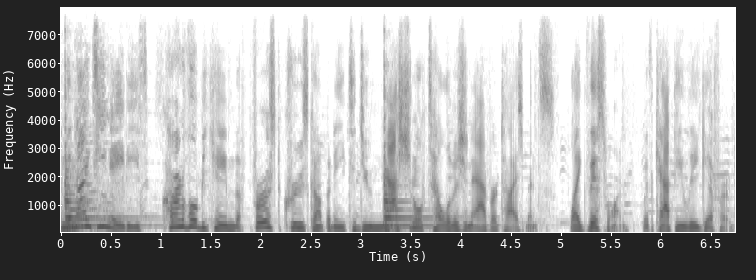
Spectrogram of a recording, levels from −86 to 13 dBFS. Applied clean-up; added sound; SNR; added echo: none; Bowed string instrument; 8 dB; none.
